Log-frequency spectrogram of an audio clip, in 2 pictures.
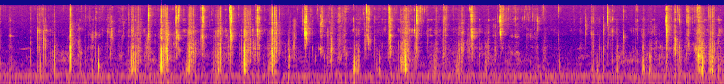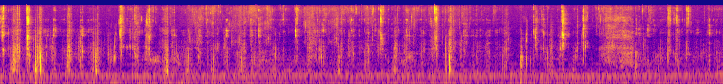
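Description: Close-miked eating by hand: wet mouth clicks and bites of chicken curry and khichuri, coming thick in the first half and thinning out in the second. Near the end a softer smear as fingers mix the rice and curry, over a steady low hum.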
